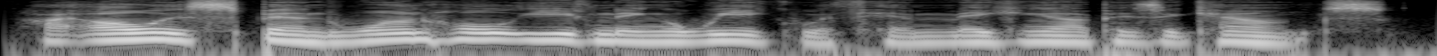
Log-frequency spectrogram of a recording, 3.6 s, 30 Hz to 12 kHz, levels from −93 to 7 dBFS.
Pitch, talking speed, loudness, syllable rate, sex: 145 Hz, 235 wpm, -17 LUFS, 6.4 syllables/s, male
